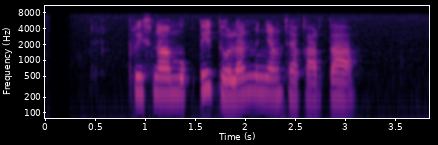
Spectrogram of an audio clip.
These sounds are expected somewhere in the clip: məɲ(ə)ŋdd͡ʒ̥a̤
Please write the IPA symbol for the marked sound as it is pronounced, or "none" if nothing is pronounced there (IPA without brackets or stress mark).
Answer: a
